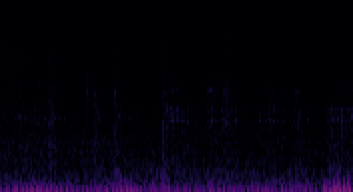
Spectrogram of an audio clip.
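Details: Captive puma, affectionate in the morning, giving a deep, steady, throbbing purr close up, low rumbling pulses continuing without a break.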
